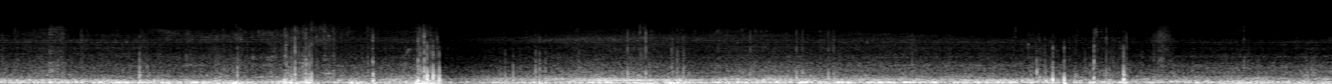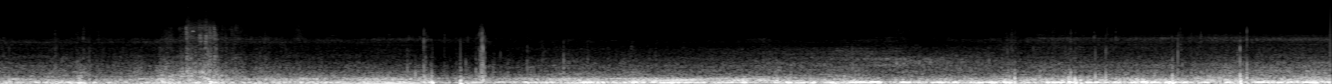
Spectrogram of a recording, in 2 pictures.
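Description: A vehicle's engine hums steadily from inside while driving.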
